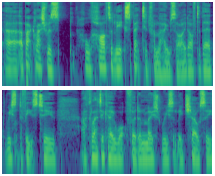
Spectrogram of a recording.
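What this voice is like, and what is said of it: Hoarse voice. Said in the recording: “with my hoarse voice”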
